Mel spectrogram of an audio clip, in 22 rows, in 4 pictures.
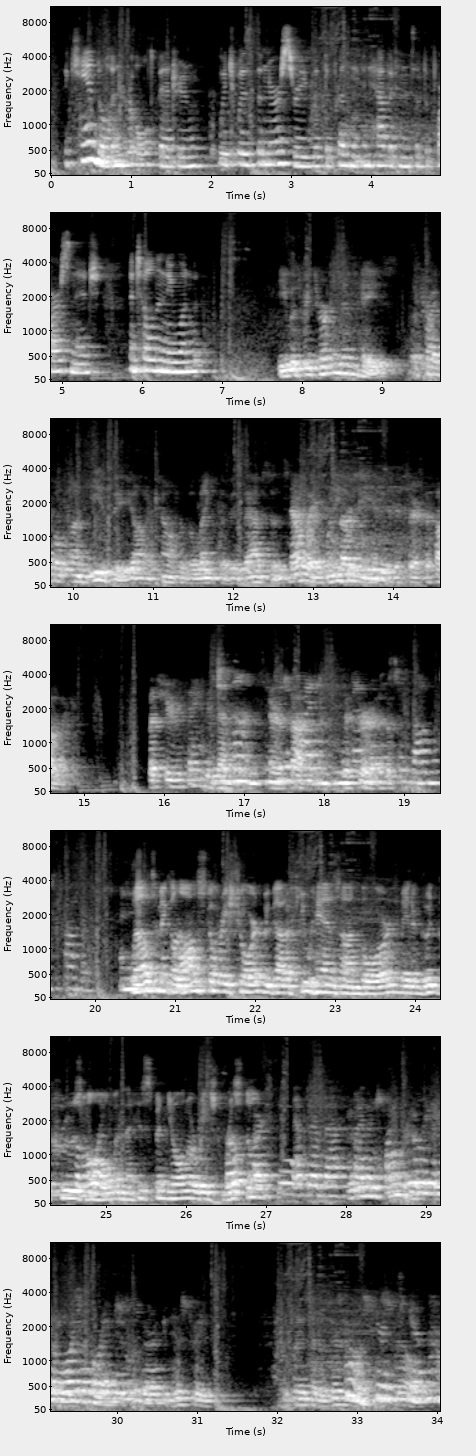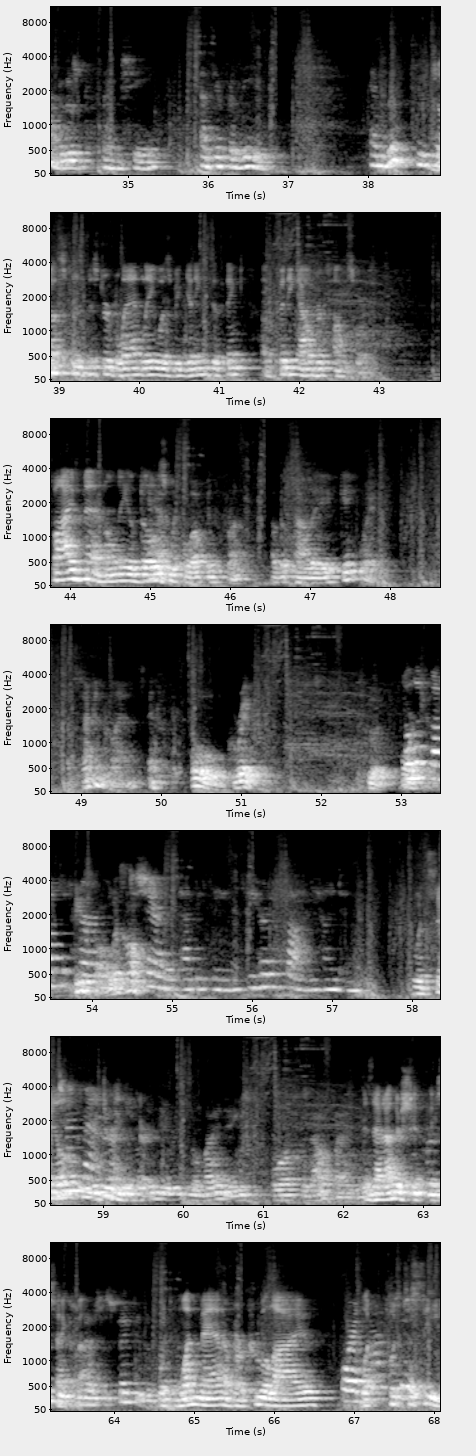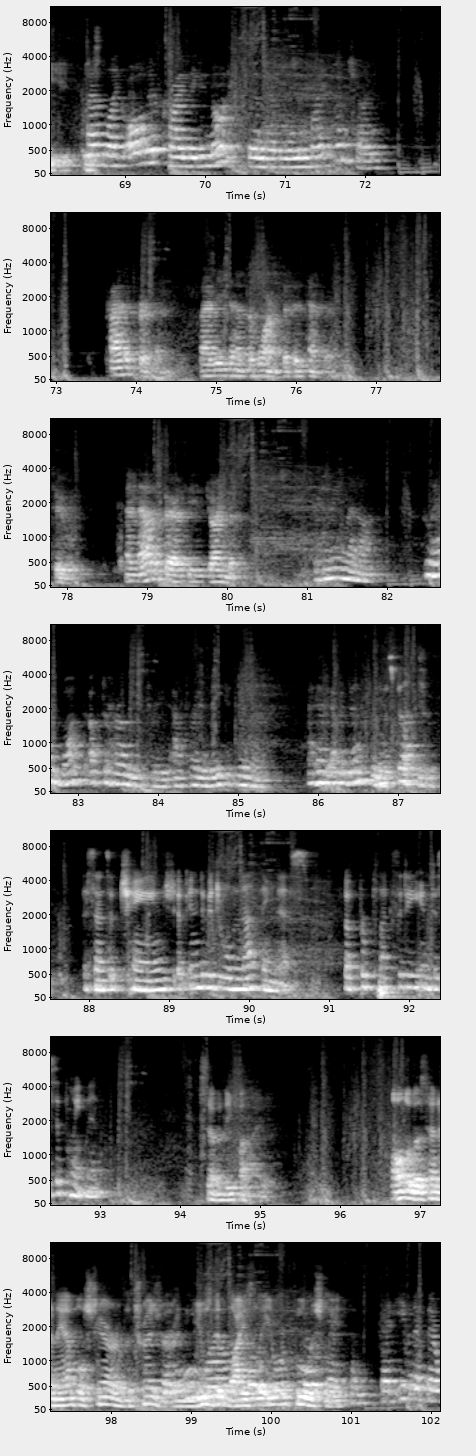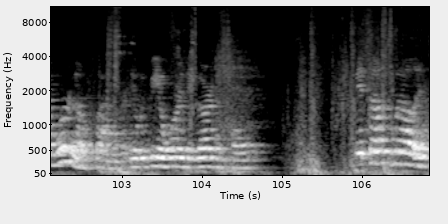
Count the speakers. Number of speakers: eight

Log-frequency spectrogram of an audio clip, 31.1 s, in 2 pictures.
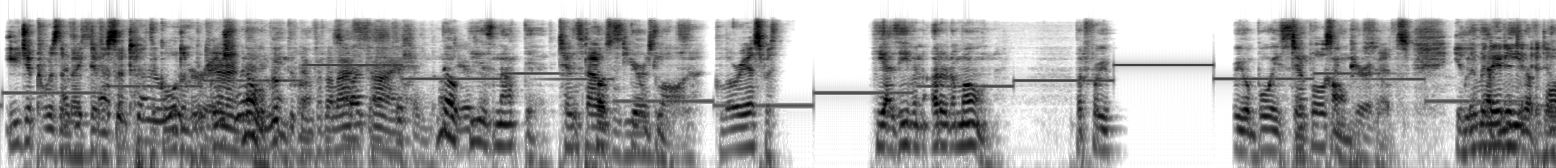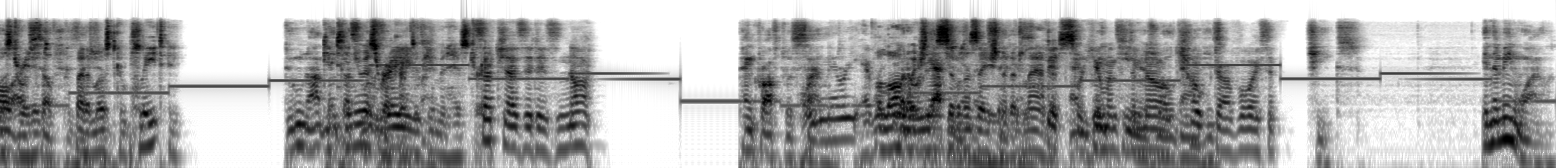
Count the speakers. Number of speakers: five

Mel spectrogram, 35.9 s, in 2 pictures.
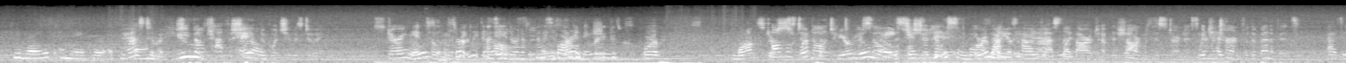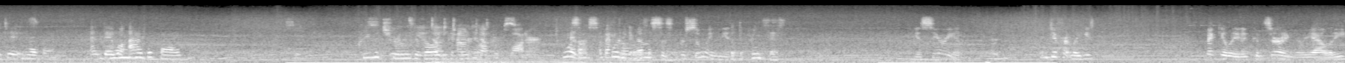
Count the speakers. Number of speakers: eight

